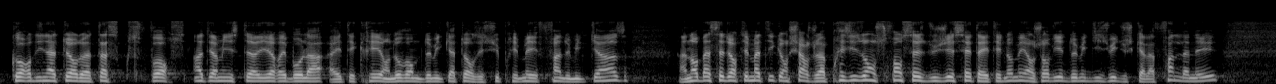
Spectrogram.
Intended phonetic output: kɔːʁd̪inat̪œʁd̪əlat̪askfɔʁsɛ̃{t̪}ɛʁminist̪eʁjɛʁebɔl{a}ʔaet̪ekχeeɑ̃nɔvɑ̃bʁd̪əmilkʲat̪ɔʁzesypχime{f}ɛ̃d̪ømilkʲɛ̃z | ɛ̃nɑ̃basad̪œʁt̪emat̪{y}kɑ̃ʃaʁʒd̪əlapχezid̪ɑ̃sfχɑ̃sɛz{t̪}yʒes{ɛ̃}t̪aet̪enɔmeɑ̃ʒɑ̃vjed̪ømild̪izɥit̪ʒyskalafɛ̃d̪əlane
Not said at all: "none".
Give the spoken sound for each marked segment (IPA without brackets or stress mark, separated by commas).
t̪, a, f, i, d̪, ɛ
